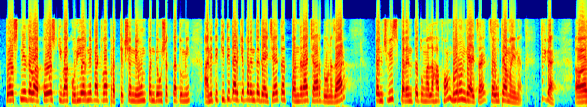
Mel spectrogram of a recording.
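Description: This man's voice is high yet somewhat dark in tone as he explains a form, working as an education YouTuber covering a scheme for students. His delivery is casual, full of fillers, restarts, and repeated "ठीक आहे."

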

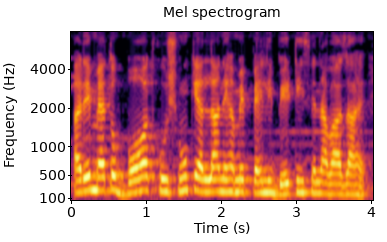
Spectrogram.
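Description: A woman voicing a calm, loving young husband who speaks tenderly and reassuringly, over faint music. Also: mid-range voice, moderate pace, lightly acted.

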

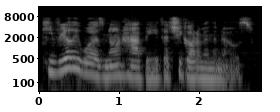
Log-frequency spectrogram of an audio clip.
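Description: A woman reading her own cat storybook aloud with expressive storytelling. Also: deep voice, fairly quick, vocal fry, breathy edge. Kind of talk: storybook narration. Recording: dull lo-fi recording.

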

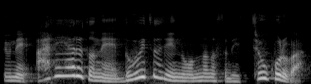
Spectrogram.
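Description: A woman talks alone into the mic in an easygoing, chatty way, laughing often. Her voice sits a little low but moves widely in pitch, jumping high for emphasis and dropping back down. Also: quick pace, slightly rough. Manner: chatty, frequent laughter, animated shifts in tone. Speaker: podcast host. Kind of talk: casual solo audio chat.

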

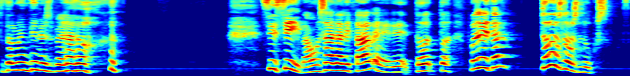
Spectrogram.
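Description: Chatty, excitable woman on a live stream. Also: sits high, normal speed. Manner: chatty and excitable, with many restarts and repeated words. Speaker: host of a live book news stream. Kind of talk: casual live-stream chat.

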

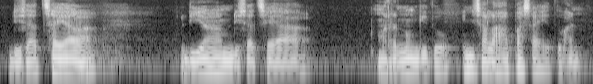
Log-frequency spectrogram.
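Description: Earnest husky-voiced man telling his story. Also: fairly even intonation, measured pace. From Samarinda, East Kalimantan, Indonesia. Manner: earnest, often drops to a soft low voice when moved. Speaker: professional footballer guest. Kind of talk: emotional storytelling in a casual interview.

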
